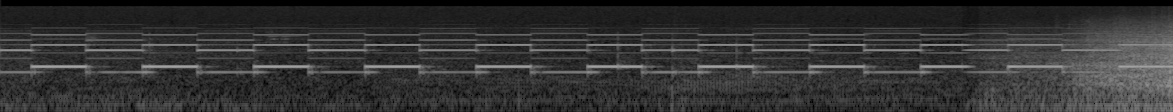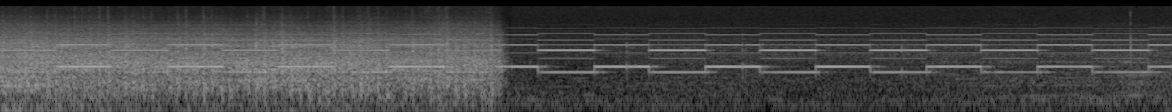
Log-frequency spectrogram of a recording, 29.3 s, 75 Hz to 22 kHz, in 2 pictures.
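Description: Railway level-crossing warning alarm sounding its two-tone signal, a higher and a lower tone alternating about every 0.7 s, warning of a train at the crossing. A little before halfway a train passes. Its rumble and wheel noise swell over the alarm for about eight seconds and then cut off suddenly, while the alarm keeps alternating.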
